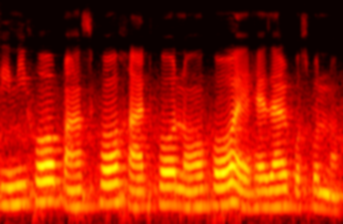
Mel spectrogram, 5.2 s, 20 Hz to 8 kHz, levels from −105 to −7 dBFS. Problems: constant background noise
